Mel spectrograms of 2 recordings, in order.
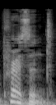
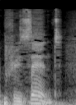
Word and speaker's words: present: 今天我们学到这个词的时候，大家可能觉得这个发音很特别，不像大家以前学到礼物这个词呢，它读作 present，可是今天呢却读作了 present。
